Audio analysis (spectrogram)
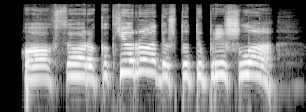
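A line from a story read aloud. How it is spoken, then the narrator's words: Exclamation. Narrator (Russian): воскликнула она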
